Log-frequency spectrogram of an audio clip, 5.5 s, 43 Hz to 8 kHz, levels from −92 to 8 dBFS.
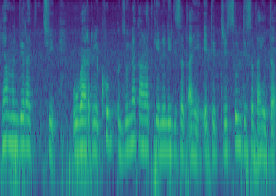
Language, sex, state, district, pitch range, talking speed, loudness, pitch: Marathi, male, Maharashtra, Chandrapur, 145-170 Hz, 150 wpm, -29 LUFS, 155 Hz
